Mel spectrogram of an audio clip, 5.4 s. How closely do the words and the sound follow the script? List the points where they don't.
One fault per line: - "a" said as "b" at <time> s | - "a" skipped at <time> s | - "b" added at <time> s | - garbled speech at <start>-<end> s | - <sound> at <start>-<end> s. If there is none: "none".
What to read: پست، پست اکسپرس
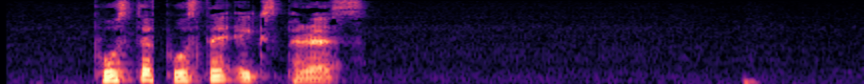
none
